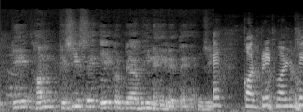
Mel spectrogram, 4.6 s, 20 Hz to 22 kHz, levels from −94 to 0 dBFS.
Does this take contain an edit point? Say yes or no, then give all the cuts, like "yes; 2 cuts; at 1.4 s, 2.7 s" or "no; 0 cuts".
yes; 1 cut; at 3.2 s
